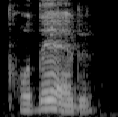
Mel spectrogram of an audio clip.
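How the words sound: The word has a Spanish pronunciation. The speaker calls it right. "we pronounce this word um, poder in Spanish"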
